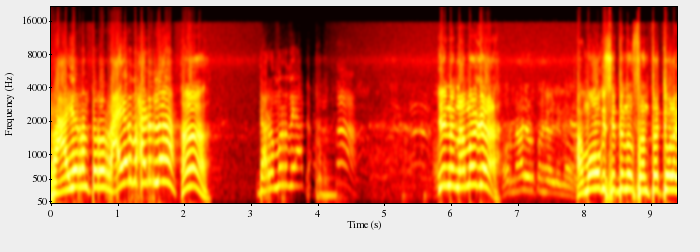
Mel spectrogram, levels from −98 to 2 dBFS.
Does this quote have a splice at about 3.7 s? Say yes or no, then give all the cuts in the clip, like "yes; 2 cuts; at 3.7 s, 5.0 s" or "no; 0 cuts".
yes; 1 cut; at 3.7 s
